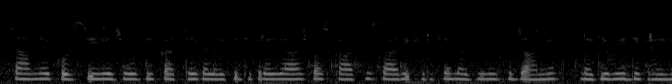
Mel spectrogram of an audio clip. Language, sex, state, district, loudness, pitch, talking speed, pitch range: Hindi, female, Bihar, Muzaffarpur, -43 LUFS, 245 Hz, 205 wpm, 235-250 Hz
